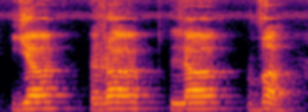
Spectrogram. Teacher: जब हम खुद बोल के देखेंगे तो हमारी जो स्वर तंत्री है, जो हमारा कंठ है, उसमें पर्याप्त कंपन होगा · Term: सघोष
